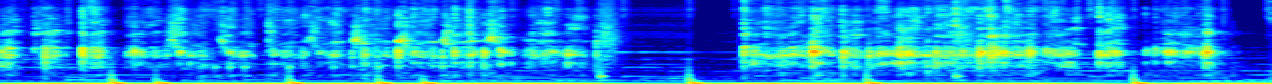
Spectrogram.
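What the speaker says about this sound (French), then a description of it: "Je mélange." Spoon stirring a runny homemade slime mix of salt and baking soda in a bowl, soft scraping and clinking strokes in an irregular rhythm, close and fairly quiet, with a brief pause midway.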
